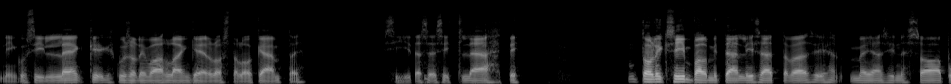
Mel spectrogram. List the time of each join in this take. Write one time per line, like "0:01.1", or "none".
0:02.9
